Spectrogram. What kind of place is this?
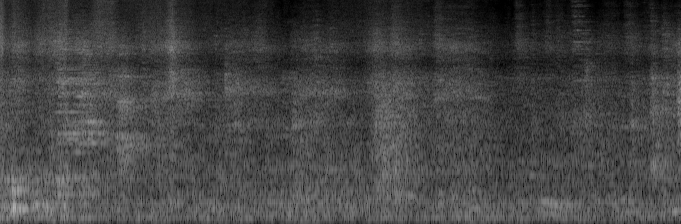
restaurant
